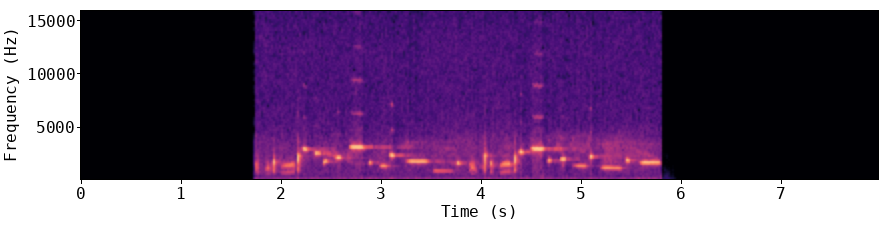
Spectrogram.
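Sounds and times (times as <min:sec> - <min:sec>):
wren warbling quick whistled notes: 0:01.8 - 0:05.8.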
